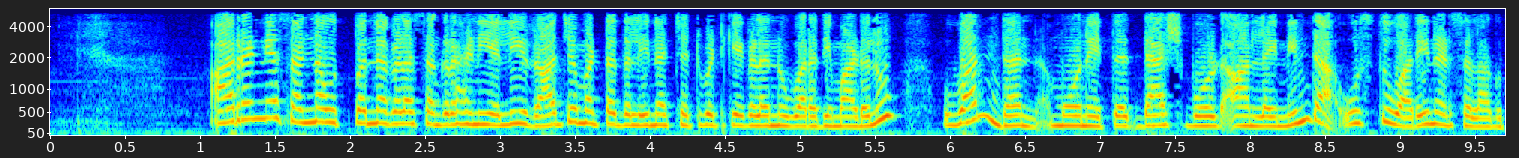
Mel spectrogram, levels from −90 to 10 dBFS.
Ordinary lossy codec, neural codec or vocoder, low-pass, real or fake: none; none; 5.4 kHz; real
